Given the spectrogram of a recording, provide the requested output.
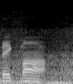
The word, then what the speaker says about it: Mi'kmaq: And it is pronounced Mi'kmaq for sure.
